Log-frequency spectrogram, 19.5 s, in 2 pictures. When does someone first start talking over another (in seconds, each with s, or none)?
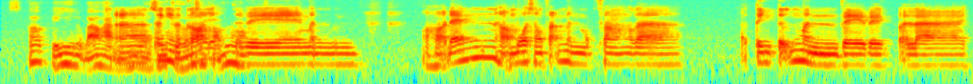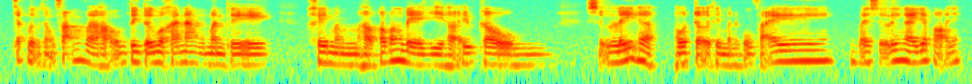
1.1 s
